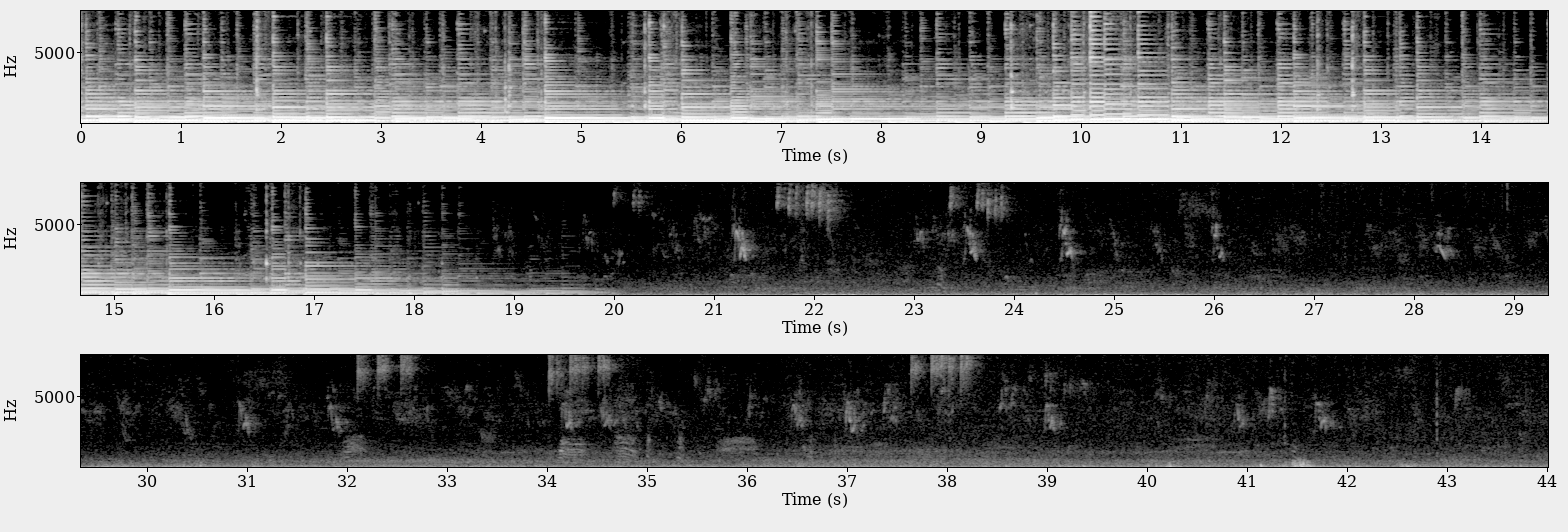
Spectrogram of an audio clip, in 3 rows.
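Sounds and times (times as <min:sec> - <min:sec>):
birds chirping and singing: 0:15.6 - 0:27.0, 0:27.6 - 0:42.4.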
